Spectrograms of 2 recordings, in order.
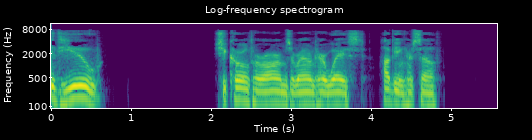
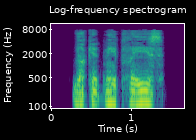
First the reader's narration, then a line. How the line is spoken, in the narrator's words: he said softly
